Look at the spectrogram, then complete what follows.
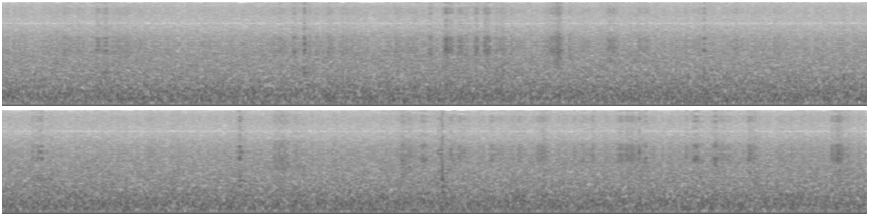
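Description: Steady hiss of room tone with a few faint, irregularly spaced clicks.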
